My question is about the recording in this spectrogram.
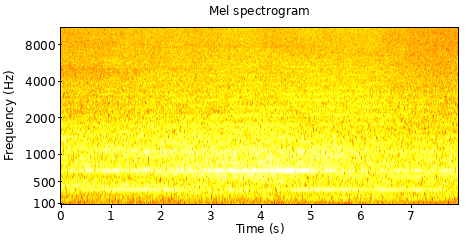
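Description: Steady drone of a river car ferry's machinery: a low hum with two held tones that fade in and out, over a rushing noise.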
